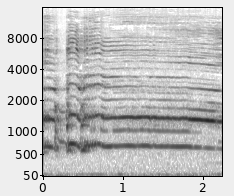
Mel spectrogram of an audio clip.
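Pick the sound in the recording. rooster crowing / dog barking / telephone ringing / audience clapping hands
rooster crowing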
